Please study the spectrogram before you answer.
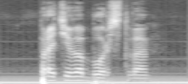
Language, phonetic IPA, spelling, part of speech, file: Russian, [prətʲɪvɐˈborstvə], противоборство, noun, Ru-противоборство.ogg
- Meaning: 1. confrontation, opposition, resistance 2. antagonism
